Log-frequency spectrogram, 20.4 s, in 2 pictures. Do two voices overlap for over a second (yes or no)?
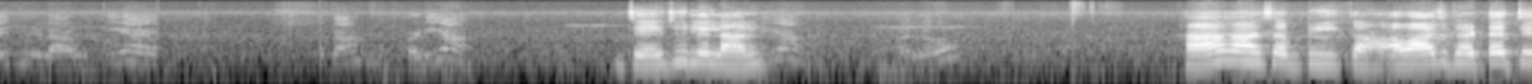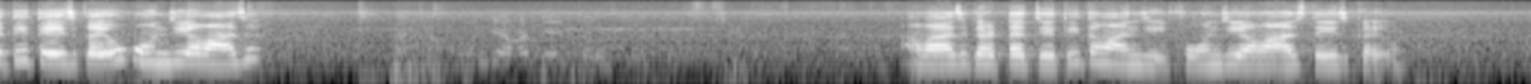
yes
